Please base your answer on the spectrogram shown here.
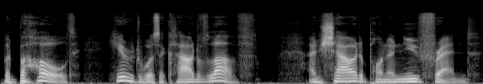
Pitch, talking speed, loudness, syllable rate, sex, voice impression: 115 Hz, 185 wpm, -17 LUFS, 4.8 syllables/s, male, very masculine, very adult-like, middle-aged, thick, tensed, powerful, slightly bright, hard, clear, slightly fluent, slightly raspy, cool, very intellectual, refreshing, very sincere, calm, mature, friendly, very reassuring, unique, elegant, wild, slightly sweet, slightly lively, kind, slightly intense, slightly modest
